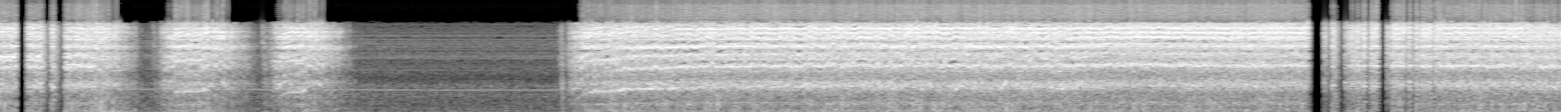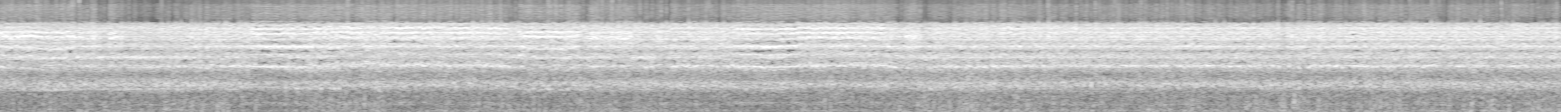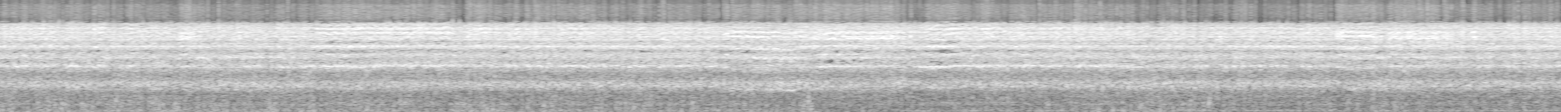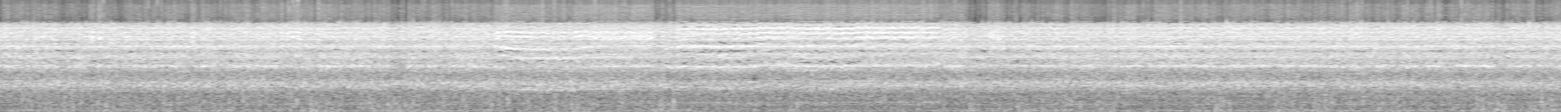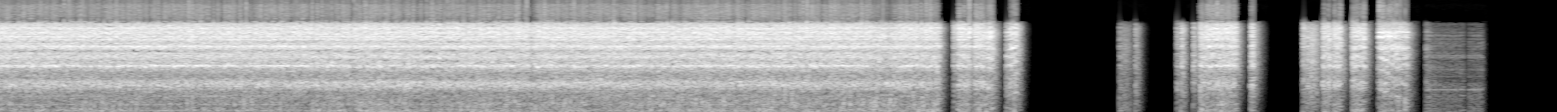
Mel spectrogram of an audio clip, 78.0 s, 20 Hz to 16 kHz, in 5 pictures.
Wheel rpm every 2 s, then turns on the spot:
130, 60, 30, 200, 210, 220, 230, 230, 230, 220, 230, 230, 230, 230, 230, 230, 230, 230, 230, 220, 230, 230, 230, 230, 240, 230, 220, 220, 230, 230, 230, 230, 230, 230, 230, 230, 220, 230, 110.
none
